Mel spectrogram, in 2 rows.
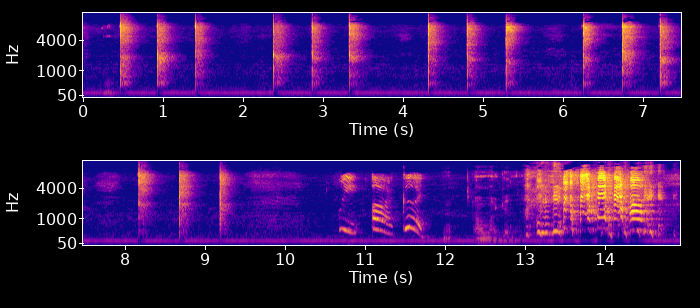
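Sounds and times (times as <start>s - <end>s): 
steady low hum: 0.0s - 14.9s
person clapping a rhythmic pattern: 0.3s - 1.7s, 2.3s - 3.7s, 4.3s - 5.6s, 6.2s - 9.4s
laughter: 13.0s - 14.9s.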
